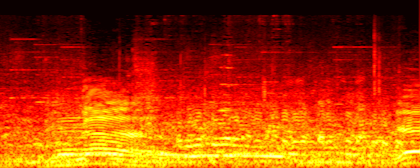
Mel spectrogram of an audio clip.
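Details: A long, low, wavering moo from bulls at the El Tiangue livestock market in Nueva Guadalupe, El Salvador, held for nearly two seconds amid crowd chatter and faint music.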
